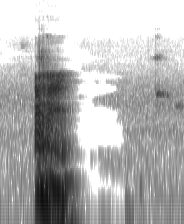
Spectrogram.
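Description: One harsh, throaty cough bursts out close to the microphone, followed by quiet shuffling.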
